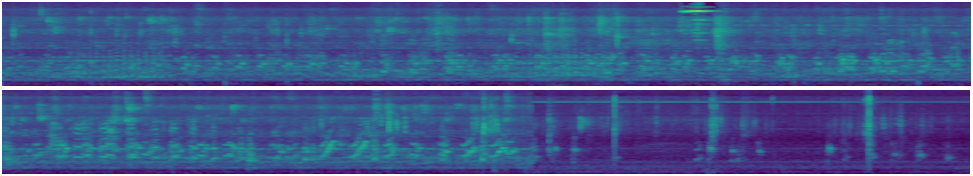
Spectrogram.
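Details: Guinea pig calling for love, a low rumbling purr of rapid pulses for about fifteen seconds, then quieter scattered clicks and squeaks.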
